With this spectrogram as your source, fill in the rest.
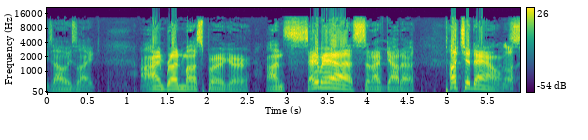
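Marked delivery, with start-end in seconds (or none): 1.2-5.9 showy carnival-barker announcer voice. Mocking a man's weird voice with a Brent Musburger impression. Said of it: "he's got that weird voice, too. He thinks he's got to, like, sell it at a carnival".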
